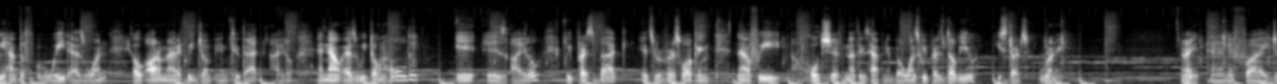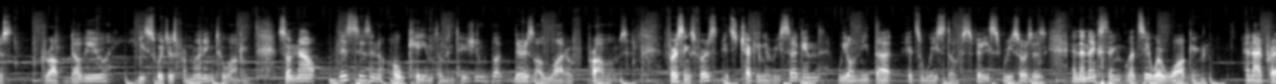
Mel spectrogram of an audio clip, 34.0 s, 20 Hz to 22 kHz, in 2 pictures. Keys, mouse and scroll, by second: 3.1 w, 6.1 w, 7.5 s, 9.6 w, 12.1 shift+w, 12.5 shift+w, 14.1 shift+w, 16.3 shift+w, 19.9 shift+w, 20.8 w, 21.8-24.3 typing, 31.2 shift+w.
